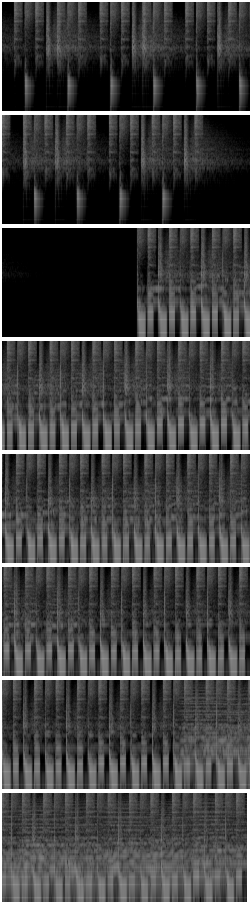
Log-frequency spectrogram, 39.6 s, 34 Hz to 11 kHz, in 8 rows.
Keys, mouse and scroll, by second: 3.1 right click, 4.3 click, 6.6 right click, 7.2 click, 8.7 space, 8.9 click, 11.0 click, 12.3 click, 18.5-23.9 drag, 27.6 click, 31.3 click, 32.3 click, 32.7 right click, 33.7 click, 34.2 click, 34.8 click, 35.5 click, 38.4-39.6 drag.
